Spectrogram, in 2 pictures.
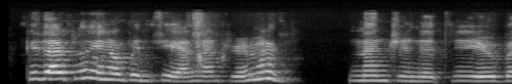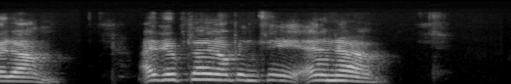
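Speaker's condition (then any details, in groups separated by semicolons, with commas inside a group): Spastic cerebral palsy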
